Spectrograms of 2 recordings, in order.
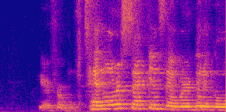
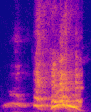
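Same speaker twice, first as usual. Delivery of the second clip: high laugh; 5 dB louder than usual. Real, not acted. Instructor laughing at a student's teasing, real giggles.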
